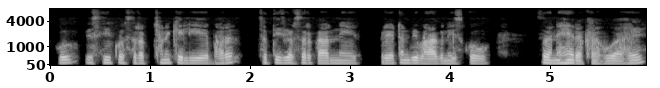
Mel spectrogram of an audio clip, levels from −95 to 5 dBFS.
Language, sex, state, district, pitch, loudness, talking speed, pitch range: Hindi, male, Chhattisgarh, Balrampur, 140 Hz, -22 LUFS, 190 wpm, 130-150 Hz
